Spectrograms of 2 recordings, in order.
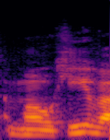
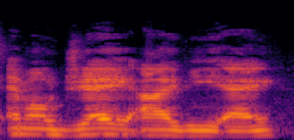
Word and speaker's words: Mojiva: check out in moby another one is mohiva i believe is how you pronounce it it's mojiva they have different mobile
